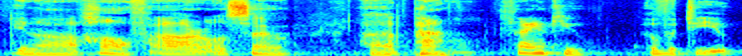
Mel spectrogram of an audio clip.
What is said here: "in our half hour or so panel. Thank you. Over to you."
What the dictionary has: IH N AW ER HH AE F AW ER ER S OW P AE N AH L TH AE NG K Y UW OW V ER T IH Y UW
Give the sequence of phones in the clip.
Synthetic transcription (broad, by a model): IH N AW ER HH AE F AW ER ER S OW P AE N L TH AE NG K Y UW OW V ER T IH Y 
